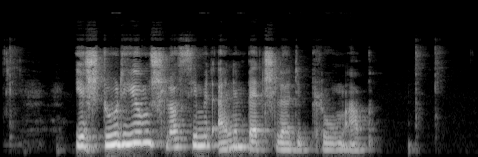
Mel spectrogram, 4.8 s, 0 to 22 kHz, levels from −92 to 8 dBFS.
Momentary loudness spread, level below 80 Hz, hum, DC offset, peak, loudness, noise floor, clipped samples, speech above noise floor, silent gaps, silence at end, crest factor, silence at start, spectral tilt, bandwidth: 16 LU; -64 dBFS; none; under 0.1%; -2 dBFS; -17 LUFS; -58 dBFS; under 0.1%; 41 dB; none; 1.1 s; 16 dB; 0.75 s; -4.5 dB/octave; 7.8 kHz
